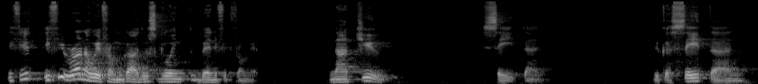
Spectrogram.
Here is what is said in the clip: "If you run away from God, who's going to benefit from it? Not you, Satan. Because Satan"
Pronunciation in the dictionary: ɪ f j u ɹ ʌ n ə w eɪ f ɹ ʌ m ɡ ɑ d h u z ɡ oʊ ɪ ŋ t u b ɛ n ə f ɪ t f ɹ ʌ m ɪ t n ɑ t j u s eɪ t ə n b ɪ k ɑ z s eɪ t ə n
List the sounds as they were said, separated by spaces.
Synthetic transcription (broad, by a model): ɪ f j u ɹ ʌ n ə w eɪ f ɹ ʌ m ɡ ɑ d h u s ɡ oʊ ɪ ŋ t u b ɛ n ə f ɪ t f ɹ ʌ m ɪ t n ɑ t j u s eɪ t ə n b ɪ k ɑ s eɪ t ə n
